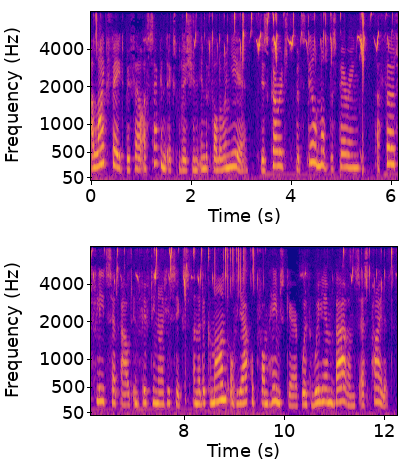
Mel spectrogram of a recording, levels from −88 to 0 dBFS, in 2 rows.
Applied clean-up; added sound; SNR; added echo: none; Bird; 7 dB; none.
